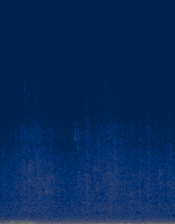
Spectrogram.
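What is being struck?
Nothing is struck.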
